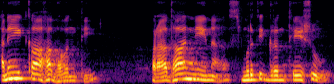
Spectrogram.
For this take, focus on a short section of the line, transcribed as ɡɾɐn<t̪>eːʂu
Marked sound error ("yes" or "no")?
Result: yes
